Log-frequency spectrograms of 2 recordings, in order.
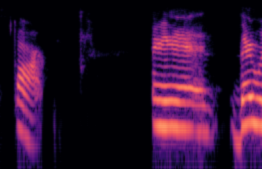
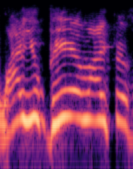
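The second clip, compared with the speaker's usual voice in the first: fussing out; 3 semitones higher, 7 dB louder than usual. Retold or imitated. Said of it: "fussing her out".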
